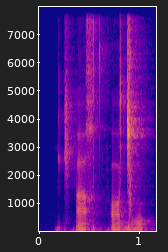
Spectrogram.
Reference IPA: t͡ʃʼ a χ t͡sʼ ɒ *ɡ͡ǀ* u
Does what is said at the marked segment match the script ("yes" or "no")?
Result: yes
